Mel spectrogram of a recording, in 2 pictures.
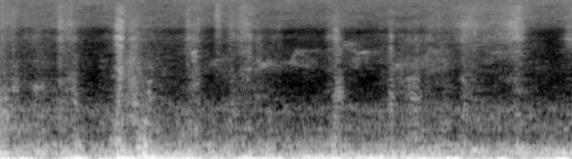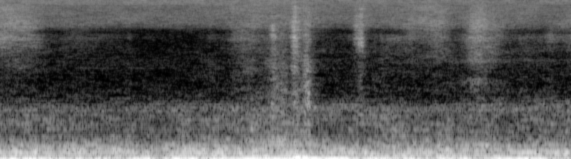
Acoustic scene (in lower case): car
